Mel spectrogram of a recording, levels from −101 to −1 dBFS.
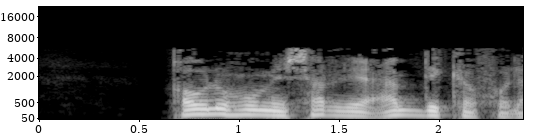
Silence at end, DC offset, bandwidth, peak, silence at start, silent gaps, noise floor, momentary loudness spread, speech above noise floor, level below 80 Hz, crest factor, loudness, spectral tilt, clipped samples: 0 s; under 0.1%; 5.8 kHz; -6 dBFS; 0.65 s; none; -83 dBFS; 5 LU; 61 dB; -52 dBFS; 16 dB; -23 LUFS; -7 dB/octave; under 0.1%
